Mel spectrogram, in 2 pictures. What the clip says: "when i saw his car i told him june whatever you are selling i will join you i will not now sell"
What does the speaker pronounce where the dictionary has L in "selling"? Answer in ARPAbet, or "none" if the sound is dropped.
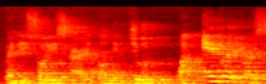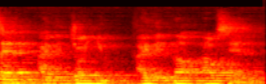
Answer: N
